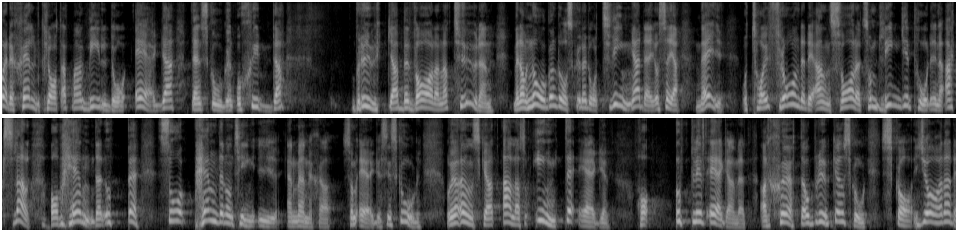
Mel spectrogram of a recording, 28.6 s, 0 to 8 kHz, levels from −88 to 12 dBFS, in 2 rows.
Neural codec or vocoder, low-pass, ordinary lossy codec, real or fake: codec, 16 kHz, 4 kbps, FunCodec, trained on LibriTTS, 50 frames a second; none; none; fake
